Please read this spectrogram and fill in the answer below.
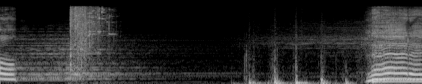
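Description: The song stops and about a second in comes a short crash, like glass shattering, that dies away quickly. After a near-quiet pause there is a run of soft, irregular knocks and rustles before the singing comes back in near the end.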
